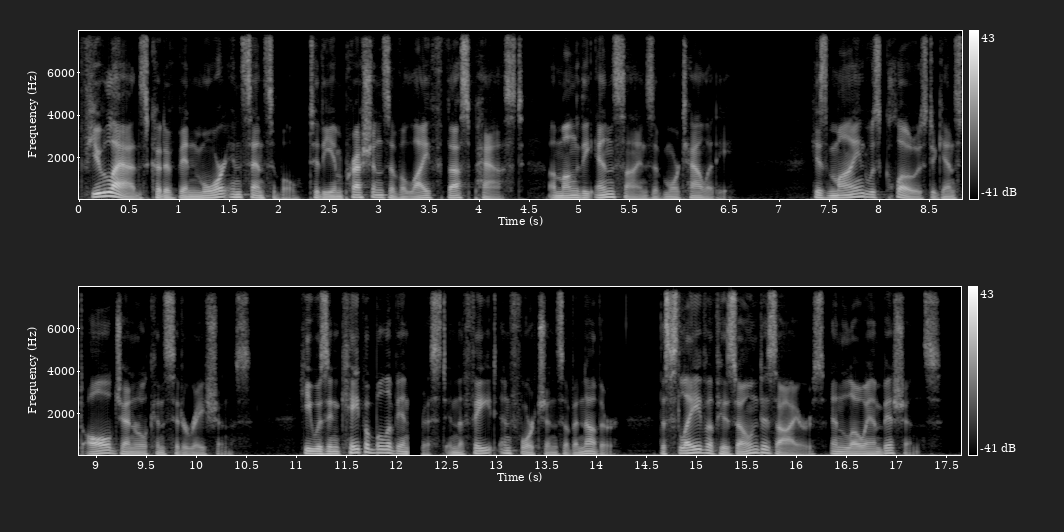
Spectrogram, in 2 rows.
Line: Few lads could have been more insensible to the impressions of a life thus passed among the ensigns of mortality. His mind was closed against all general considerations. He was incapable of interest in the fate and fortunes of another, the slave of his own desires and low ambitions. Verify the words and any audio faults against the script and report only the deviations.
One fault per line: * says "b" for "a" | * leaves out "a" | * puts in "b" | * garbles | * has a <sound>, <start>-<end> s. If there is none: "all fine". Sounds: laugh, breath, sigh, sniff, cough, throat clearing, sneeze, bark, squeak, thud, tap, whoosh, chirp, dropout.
* has a dropout, 12.1-12.3 s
